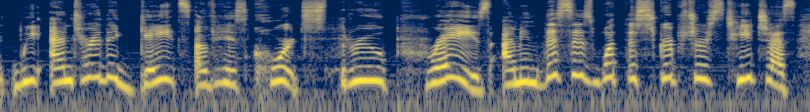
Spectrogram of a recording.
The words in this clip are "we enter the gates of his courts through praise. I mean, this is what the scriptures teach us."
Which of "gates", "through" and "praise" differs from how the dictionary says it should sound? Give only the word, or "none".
none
